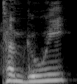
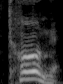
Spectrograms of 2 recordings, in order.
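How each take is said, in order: First: The ending is sounded as an extra syllable. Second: The ending is silent, making one syllable. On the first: The speaker calls it wrong. "It's not Tungui" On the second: The speaker calls it right. "it's tongue"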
